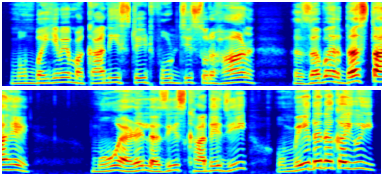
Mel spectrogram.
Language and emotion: Sindhi, surprised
